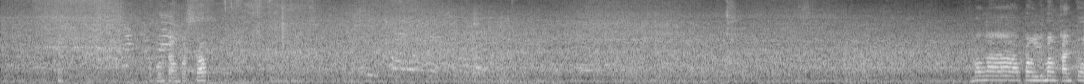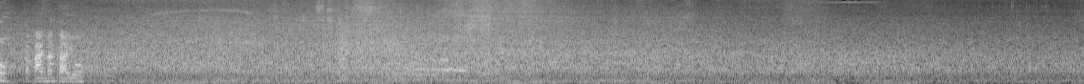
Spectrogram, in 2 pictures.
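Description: Road traffic passes on a city street.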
